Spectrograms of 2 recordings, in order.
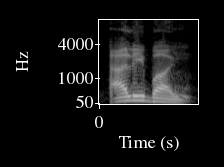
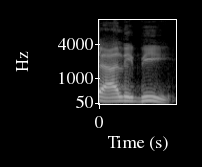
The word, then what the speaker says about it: alibi: evidence witness and there's one important word word Alibi people mispronounce this they say alii no alibi Alibi means false evidence write the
